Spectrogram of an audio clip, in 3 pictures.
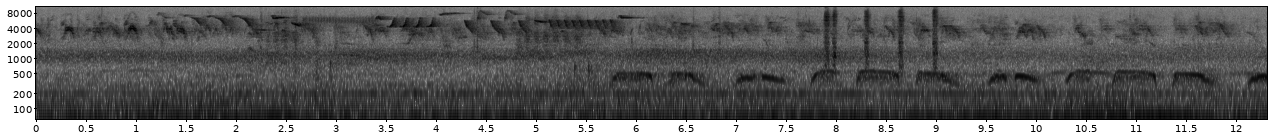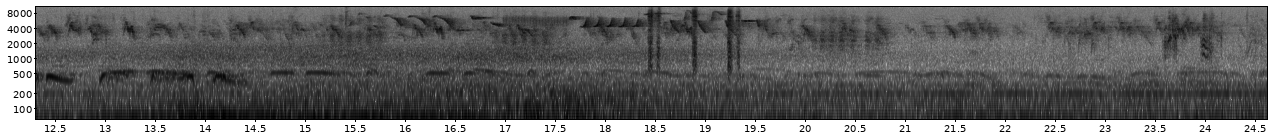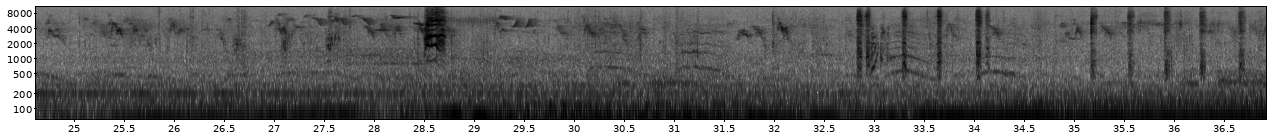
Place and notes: Chapel Fields, Helperthorpe, Malton, UK - starling gathering soundscape ...
starling gathering soundscape ... SASS on the floor facing skywards under hedge where the birds accumulate ... whistles ... clicks ... creaks ... purrs ... grating ... dry rolling and rippling calls and song from the starlings ... bird calls ... song ... from ... collared dove ... wood pigeon ... wren ... crow ... magpie ... dunnock ... background noise from traffic etc ...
